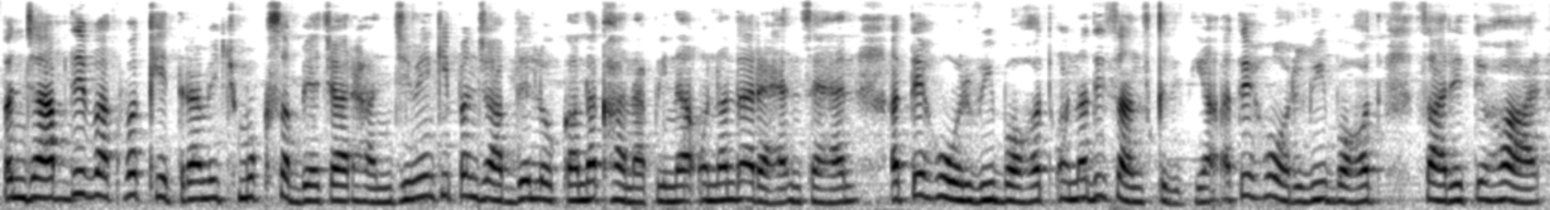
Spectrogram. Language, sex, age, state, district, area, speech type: Punjabi, female, 18-30, Punjab, Tarn Taran, urban, spontaneous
